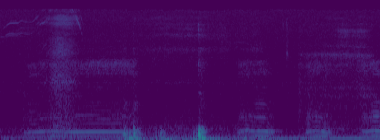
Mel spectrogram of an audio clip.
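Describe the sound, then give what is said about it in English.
A dog named Daisy snores, drawing low, droning rumbles broken by a couple of louder snorting bursts, in a slow, uneven breathing rhythm with no one talking. “She's snoring like a bulldog.”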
